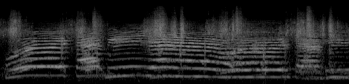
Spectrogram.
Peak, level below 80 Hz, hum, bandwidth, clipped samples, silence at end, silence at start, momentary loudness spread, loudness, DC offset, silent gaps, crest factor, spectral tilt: -16 dBFS; -84 dBFS; none; 16.5 kHz; under 0.1%; 0 s; 0 s; 6 LU; -30 LUFS; under 0.1%; none; 18 dB; 2.5 dB/octave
